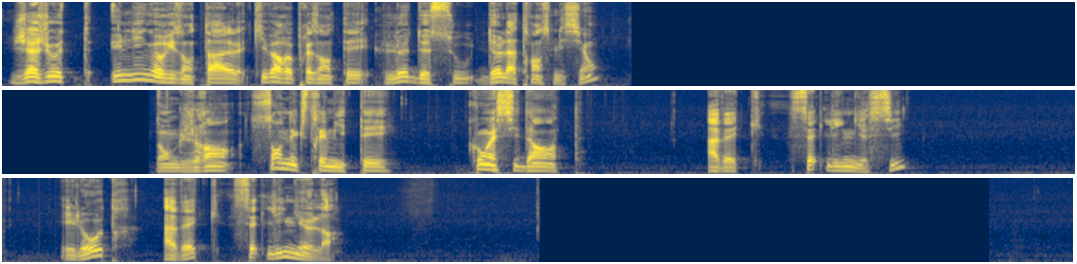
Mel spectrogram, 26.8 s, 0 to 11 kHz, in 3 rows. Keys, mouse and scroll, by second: 0.1 click, 1.7 Escape, 1.7 Return, 1.7 click, 6.2 right drag, 7.4 right click, 11.9 click, 14.6 click, 15.2 Escape, 16.6 click, 16.8 Escape, 17.5 shift+click, 17.7 shift+Escape, 20.2 click, 21.8 click, 22.6 shift+click, 25.3 click, 25.9 click, 26.7 right click.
